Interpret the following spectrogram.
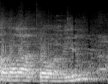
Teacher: dia sebenarnya sedang mengucapkan huruf dal, tapi dimonyongkan waladolin. Al-waladolin itu berarti ujung lidah mengarah ke langit-langit, cuma dimonyongkan bibirnya, sehingga waladolin.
